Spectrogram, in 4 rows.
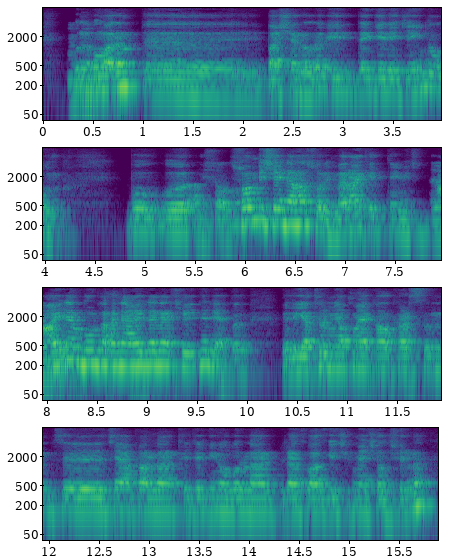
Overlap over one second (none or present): none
